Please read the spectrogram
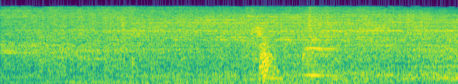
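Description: Soundtrack of the animated episode: a steady deep rumbling roar with a hiss over it, and a brief sharp sound with a falling tail a little over a second in.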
